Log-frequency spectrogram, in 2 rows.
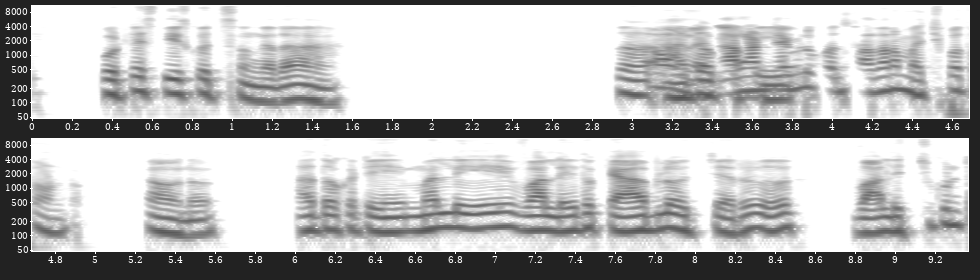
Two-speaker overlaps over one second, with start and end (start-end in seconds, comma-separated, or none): none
